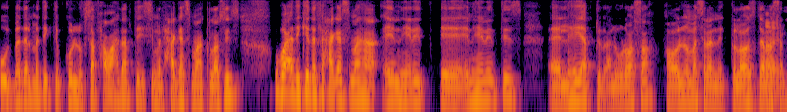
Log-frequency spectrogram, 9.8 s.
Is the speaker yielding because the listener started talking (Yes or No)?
No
